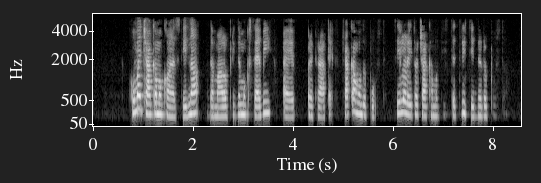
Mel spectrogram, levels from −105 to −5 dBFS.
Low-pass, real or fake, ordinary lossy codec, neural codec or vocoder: 5.4 kHz; real; MP3, 48 kbps; none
